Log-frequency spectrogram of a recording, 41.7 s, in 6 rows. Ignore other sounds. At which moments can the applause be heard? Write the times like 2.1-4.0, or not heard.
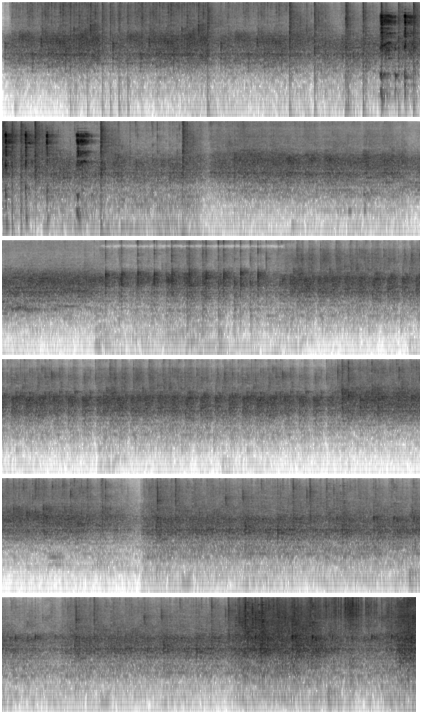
0.0-41.7.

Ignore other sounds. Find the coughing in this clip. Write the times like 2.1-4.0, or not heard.
6.3-8.5.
